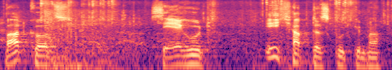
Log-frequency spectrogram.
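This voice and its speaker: A man's voice: lowish voice, animated, takes it slowly, fairly bright tone, a little hiss or hum. A man giving casual, dry, joking commentary as he plays a video game. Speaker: let's player commenting on gameplay.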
